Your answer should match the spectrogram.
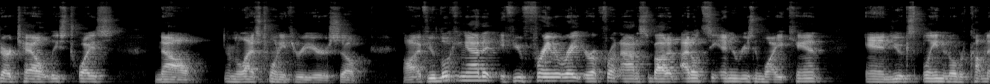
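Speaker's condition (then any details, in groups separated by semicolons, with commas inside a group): No condition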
